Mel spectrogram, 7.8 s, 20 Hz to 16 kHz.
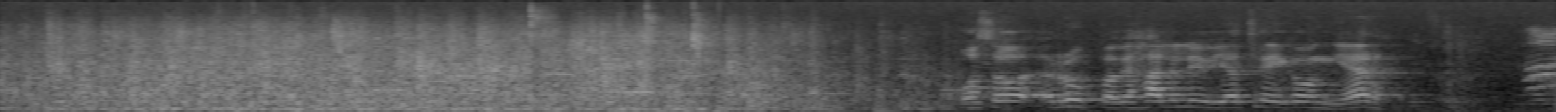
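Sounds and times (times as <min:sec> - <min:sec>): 
crowd of people stamping feet to imitate thunder: 0:00.0 - 0:05.2
speech: 0:05.0 - 0:07.1.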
